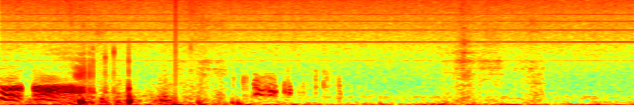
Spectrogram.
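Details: Low gurgling, rumbling and bubbling hunger growls from the belly, fading over a few seconds; ordinary stomach growling (borborygmi), recorded for listening with earphones.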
